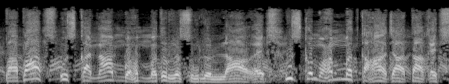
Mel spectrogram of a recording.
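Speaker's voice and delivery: fervent sermon storytelling, driven on at full force; impassioned preaching. Acted. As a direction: preach the tale with relentless, rousing intensity. (پرجوش خطیبانہ انداز)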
